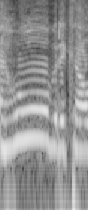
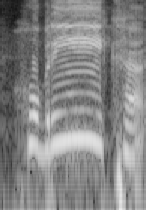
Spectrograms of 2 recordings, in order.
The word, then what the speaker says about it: rubrica: Porque a mais consagrada de todas as pronúncias equivocadas está no termo rubrica. O termo não é rúbrica, o termo é rubrica.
